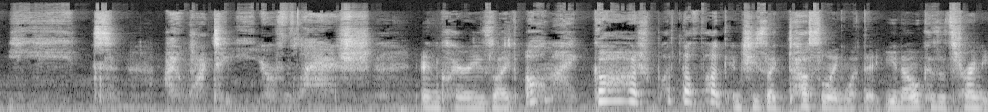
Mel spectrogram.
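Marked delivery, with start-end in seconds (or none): 0.1-2.8 very soft, voiceless creature whisper; eerie, drawn-out monster whisper; whispering demon. Retold or imitated. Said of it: "it's, like, whispering". 3.9-5.5 high-pitched, squealed shock; hammed-up horrified exclamation; mock alarm. Retold reaction to attacking demon.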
